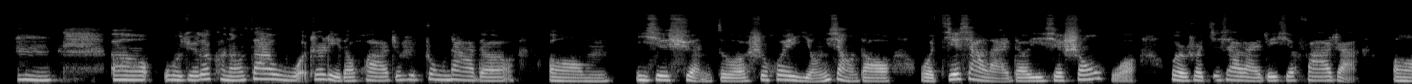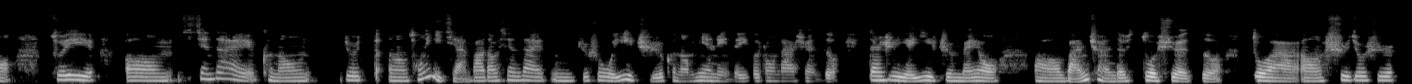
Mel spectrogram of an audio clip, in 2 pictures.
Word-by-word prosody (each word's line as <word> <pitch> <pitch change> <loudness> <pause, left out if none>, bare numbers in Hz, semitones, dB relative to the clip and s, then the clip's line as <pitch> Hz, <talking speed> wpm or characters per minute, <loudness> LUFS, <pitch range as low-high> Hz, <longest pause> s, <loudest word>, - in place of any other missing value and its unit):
嗯， 205 -3 0 0.6
呃， 205 -2 +1
我 205 -1 +1
觉 200 0 +1
得 240 +2 +3
可 230 -2 -3
能 190 0 +2
在 245 0 +3
我 200 -5 +1
这 235 0 0
里 205 -7 +3
的 170 +1 0
话， 180 -1 -1
就 200 +2 -4
是 210 0 -3
重 215 -1 -1
大 205 -4 0
的， 170 0 -1 0.3
嗯， 155 -2 -2 0.2
一 205 -1 +3
些 195 +1 +4
选 190 -6 +1
择 155 -1 +1
是 210 +4 -1
会 205 -1 +2
影 155 +2 0
响 205 -10 0
到 150 -1 +2 0.3
我 160 -2 +3
接 220 +11 +5
下 240 -7 0
来 140 -3 -3
的 160 0 +1
一 165 0 +4
些 180 +1 +2
生 230 +8 +2
活， - - -4 0.3
或 205 -3 +3
者 180 - +6
说 185 0 +1
接 195 +2 -5
下 195 -2 0
来 165 -3 +1
的 180 +2 +1
一 180 - +4
些 185 +1 -1
发 185 -1 -1
展。 185 0 -3 0.4
嗯， 165 -3 0 0.4
所 210 0 +1
以， 205 -4 +4 0.3
嗯， 175 0 0
现 265 -2 -4
在 240 -10 -2
可 190 - -3
能 165 +1 -3 0.3
就 200 - 0
是 190 - +1 0.3
嗯， 170 -1 -1
从 230 - -2
以 365 - +2
前 - - -5
吧， 165 0 0
到 170 +1 0
现 185 +1 -3
在， 180 -2 -1
嗯， 170 -1 -3
就 175 - -6
是 190 - -6
我 175 -3 +2
一 210 +5 +3
直 165 -4 -2
可 180 - -7
能 145 0 -5
面 175 -2 0
临 150 - -4
的 - - -5
一 150 - -3
个 155 0 -4
重 155 0 -9
大 150 -1 -5
选 150 -1 -8
择， 145 - -3 0.3
但 195 -1 +4
是 195 -2 +3
也 160 -4 +5
一 180 +3 +3
直 170 -1 -2
没 160 -1 +1
有， 155 -2 +2 0.3
呃， 150 -3 0
完 145 +7 +3
全 215 -12 0
地 150 0 +2 0.2
做 180 -3 +8
选择。 150 -3 +1 0.3
对， 180 -2 +6 0.4
嗯， 155 0 +1
是 195 +2 +2
就 190 0 +2
是 185 -1 -1
180 Hz, 215 characters per minute, -23 LUFS, 160-200 Hz, 0.6 s, 做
